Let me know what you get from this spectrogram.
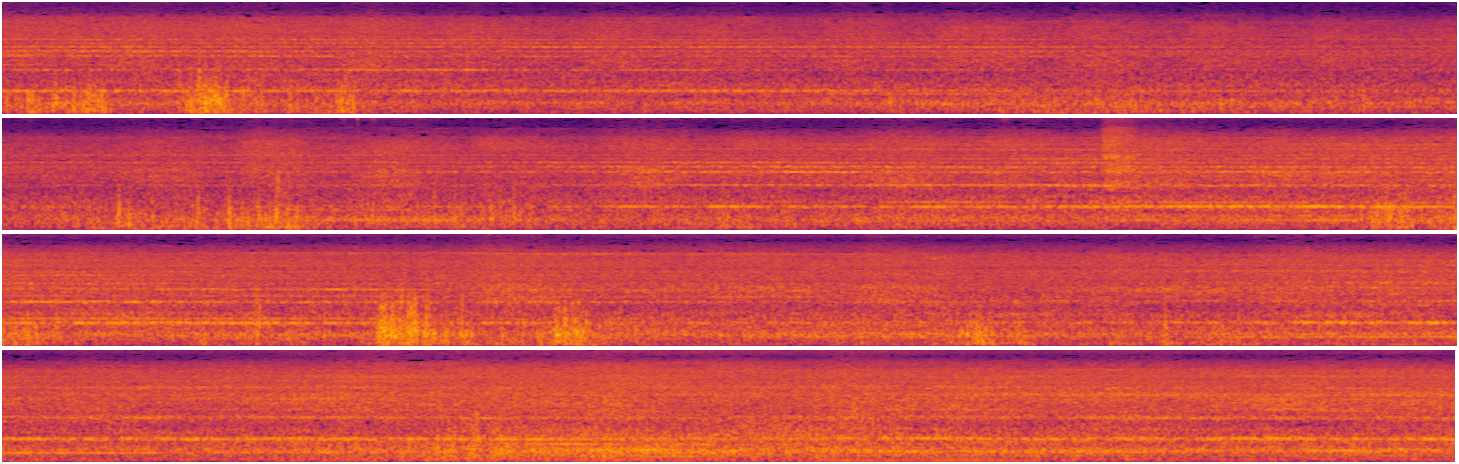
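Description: ICE high-speed electric train passing slowly at close range: a steady whine of several tones over a rolling rumble, with a handful of sharp knocks from the wheels, two of them close together about two-thirds of the way through.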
